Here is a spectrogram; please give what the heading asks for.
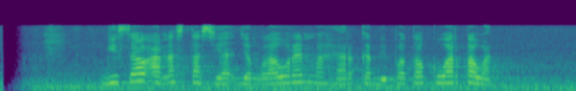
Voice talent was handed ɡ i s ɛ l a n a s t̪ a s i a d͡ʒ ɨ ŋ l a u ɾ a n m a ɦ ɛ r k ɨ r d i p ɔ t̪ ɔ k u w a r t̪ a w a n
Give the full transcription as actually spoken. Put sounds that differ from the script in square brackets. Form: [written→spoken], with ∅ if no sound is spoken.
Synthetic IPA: ɡ i s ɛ l a n a s t̪ a s i a d͡ʒ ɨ ŋ l a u ɾ [a→ɛ] n m a ɦ ɛ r k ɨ r d i p ɔ t̪ ɔ k u w a r t̪ a w a n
